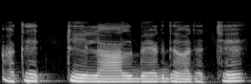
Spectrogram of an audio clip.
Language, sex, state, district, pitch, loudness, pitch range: Bengali, male, Assam, Hailakandi, 140 Hz, -15 LUFS, 135-155 Hz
